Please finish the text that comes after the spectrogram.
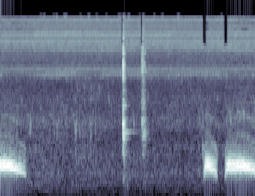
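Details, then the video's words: Decoy spotted dove challenging wild rivals during trapping: a single long low coo, a pause with two faint clicks, then a short coo and a drawn-out hollow coo. "Cu Gáy Mồi Cây thúc gù đấu bổi cực sung\ Cu gáy kích bổi nhanh nổi"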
